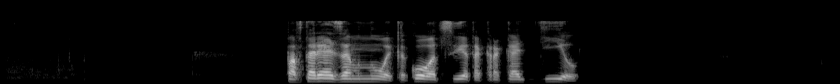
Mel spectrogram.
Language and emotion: Russian, angry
